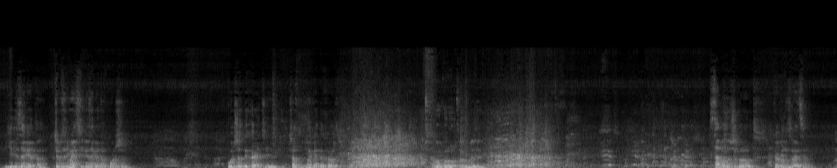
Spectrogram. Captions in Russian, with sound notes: — Елизавета. Чем занимаетесь, Елизавета, в Польше? — В Польше отдыхаю. — В Польше отдыхаете? Сейчас тут многие отдыхают. (зрительский смех) Какой курорт вы выбрали? (зрительский смех) «Самый лучший курорт»? Как он называется?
